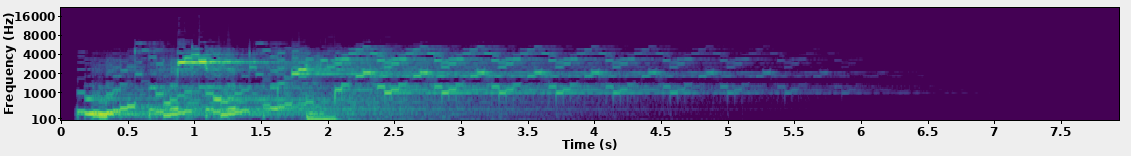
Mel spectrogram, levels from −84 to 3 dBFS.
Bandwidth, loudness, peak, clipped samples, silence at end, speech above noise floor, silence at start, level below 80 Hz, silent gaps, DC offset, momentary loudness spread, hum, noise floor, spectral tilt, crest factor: 6.4 kHz; -15 LUFS; 0 dBFS; under 0.1%; 3.05 s; over 74 dB; 0.15 s; -40 dBFS; none; under 0.1%; 25 LU; none; under -90 dBFS; -6 dB/octave; 20 dB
